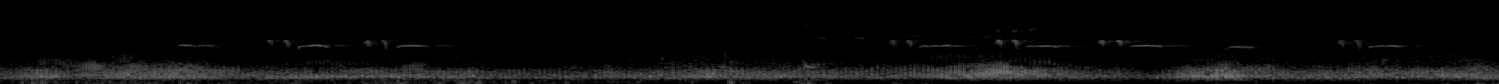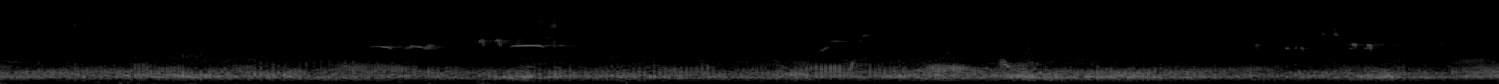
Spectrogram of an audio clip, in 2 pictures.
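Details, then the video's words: Massed frogs croak continuously at a pond in Estonia in spring, a rolling low chorus with surges of volume. Songbirds give scattered whistled phrases and chirps overhead. "Расслабляющее пение птиц и лягушек"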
